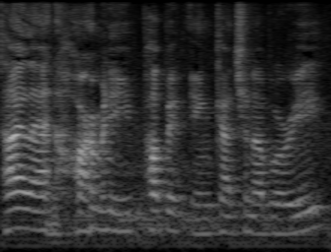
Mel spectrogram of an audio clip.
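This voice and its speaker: Over noticeable background noise, the speaker goes at a moderate pace with ordinary pitch variation. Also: man. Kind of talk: casual promotional talk. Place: shop. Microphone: phone near.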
